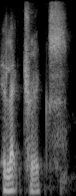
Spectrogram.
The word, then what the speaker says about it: ElecRx: The program called ElecRx, or ElecRx, pronounced Electrix, ultimately aims to replace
